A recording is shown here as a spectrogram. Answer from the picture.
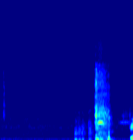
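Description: A woman gives a short cough about a second in, after a pause of near silence with a faint low hum.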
